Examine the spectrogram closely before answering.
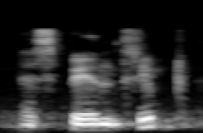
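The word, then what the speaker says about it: spendthrift: नाउ स्पेंडथ्रिफ्ट, स्पेंडथ्रिफ्ट में D silent होता है, डी को हम नहीं पढ़ते हैं, तो हो जाएगा स्पेन और फिर थ्रिफ्ट, स्पेंडथ्रिफ्ट, खर्चीला, खर्चीला कहते हैं इसे।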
